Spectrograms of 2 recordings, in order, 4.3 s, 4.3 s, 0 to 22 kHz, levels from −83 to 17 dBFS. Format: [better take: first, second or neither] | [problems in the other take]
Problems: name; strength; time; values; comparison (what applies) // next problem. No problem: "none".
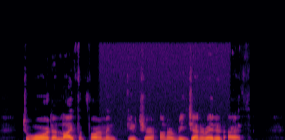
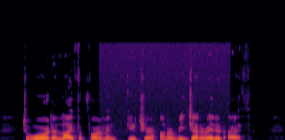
neither | hiss; faint; from 1.5 to 3.5 s; 30 dB below the speech; the same in both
